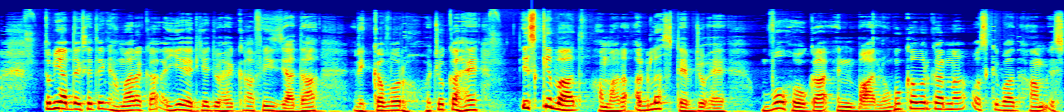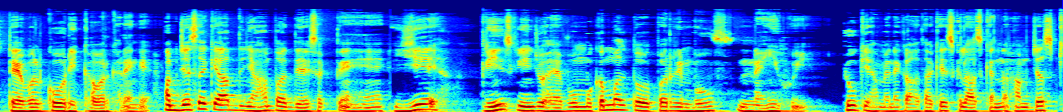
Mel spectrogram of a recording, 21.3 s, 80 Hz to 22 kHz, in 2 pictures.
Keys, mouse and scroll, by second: 0.2 click, 4.1 space.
